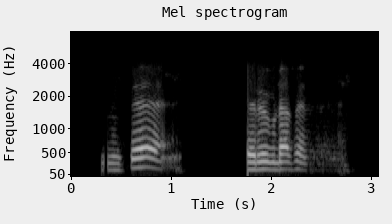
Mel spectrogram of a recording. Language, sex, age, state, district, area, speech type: Santali, male, 18-30, Jharkhand, Pakur, rural, conversation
